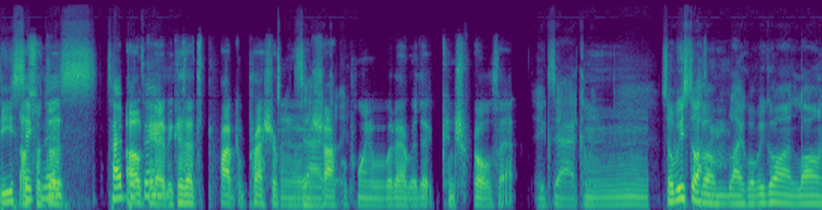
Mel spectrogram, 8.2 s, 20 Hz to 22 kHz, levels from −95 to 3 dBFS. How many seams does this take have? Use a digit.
4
